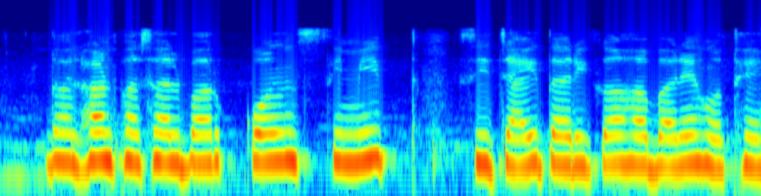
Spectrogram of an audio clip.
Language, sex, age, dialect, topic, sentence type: Chhattisgarhi, female, 18-24, Central, agriculture, question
